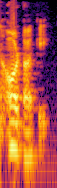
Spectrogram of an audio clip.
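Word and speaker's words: autarky: आर जो है इसका साइलेंट रहता है जब हम प्रोनाउंस करते हैं, यानी इसको बोलेंगे ऑटाकी।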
